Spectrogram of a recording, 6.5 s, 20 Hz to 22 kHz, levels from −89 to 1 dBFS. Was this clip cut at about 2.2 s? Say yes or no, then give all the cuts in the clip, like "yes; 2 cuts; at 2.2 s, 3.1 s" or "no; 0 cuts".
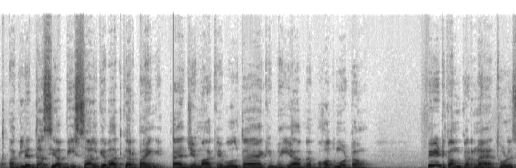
yes; 1 cut; at 2.2 s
